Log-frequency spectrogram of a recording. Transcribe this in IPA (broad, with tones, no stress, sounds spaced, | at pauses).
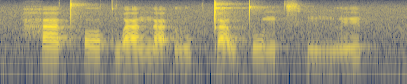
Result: h a˥˧ t̪ʰ ɔ˥˧ t̪ w a˧ n̪ a˨ ʔ l u˦ k̚ t̪ a˧ w t̪ o˦ n t͡sʰ ĩ˨˩ ŋ l ẽ˦ p̚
